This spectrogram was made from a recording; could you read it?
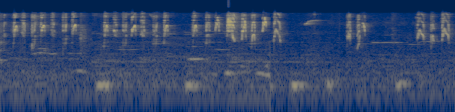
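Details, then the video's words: Training audio of sogo ontong: clustered high twittering phrases broken by short gaps, with a thin rising whistle in the middle and faint low thuds beneath. "Masteran Burung Sogon ( Sogo Ontong )"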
